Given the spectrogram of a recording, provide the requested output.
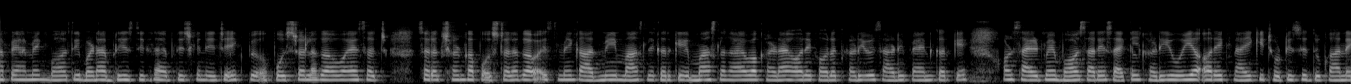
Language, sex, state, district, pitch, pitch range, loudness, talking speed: Hindi, female, Bihar, Purnia, 205 Hz, 200-210 Hz, -29 LUFS, 280 wpm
